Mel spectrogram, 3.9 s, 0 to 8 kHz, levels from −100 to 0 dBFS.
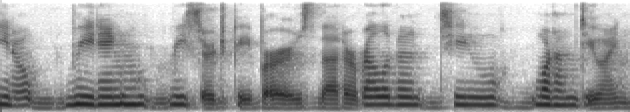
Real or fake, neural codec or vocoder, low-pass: fake; autoencoder, 22.05 kHz, a latent of 192 numbers a frame, VITS, trained on one speaker; 7.2 kHz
